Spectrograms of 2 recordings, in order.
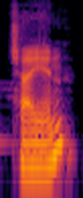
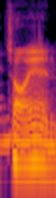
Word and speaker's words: Cheyenne: And I reckon the people out there now, I don't know how to pronounce it correctly. Is it Chen? Is that where you the world champs? Cheyenne.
